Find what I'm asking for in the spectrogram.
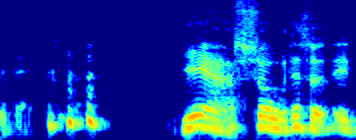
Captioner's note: laughs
